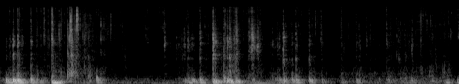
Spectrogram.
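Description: A rectangular, solid brown household laundry soap bar is held in a black-gloved hand while thin dry slices are cut and scraped off it with a metal utility knife blade. Irregular dry scraping and crisp patter-like cuts are heard, with low thuds and brief bright crackles between quieter pauses.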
